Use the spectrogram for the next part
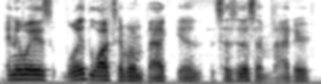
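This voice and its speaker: A young man delivers an informal, sarcastic recap in a medium-pitched voice. The sound is dry, with faint music underneath his slangy commentary. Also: a little fast, no room sound. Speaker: video commentator.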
